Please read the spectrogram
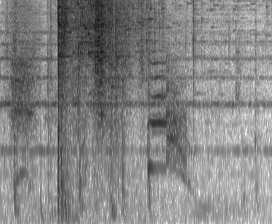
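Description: A glass tube, by the look of it a fluorescent light tube, is smashed: a loud crash of shattering glass about half a second in, followed by a woman's brief cry, over tense background music with sustained tones.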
